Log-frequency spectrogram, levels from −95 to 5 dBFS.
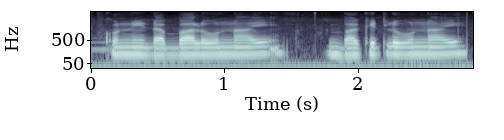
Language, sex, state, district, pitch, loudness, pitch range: Telugu, male, Telangana, Mahabubabad, 125 Hz, -16 LUFS, 125-130 Hz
